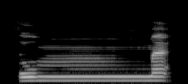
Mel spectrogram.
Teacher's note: Suma nah ini ditahannya dua harakat Kenapa karena ada tanda tasdid pada huruf mim ya huruf mim yang bertasdid ada hukum namanya gunah ya gunah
